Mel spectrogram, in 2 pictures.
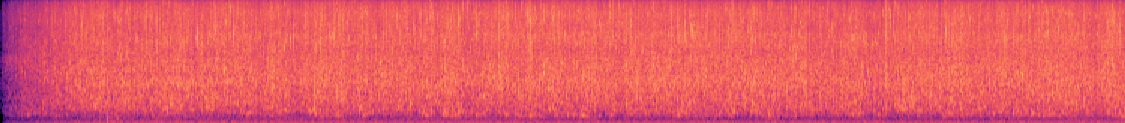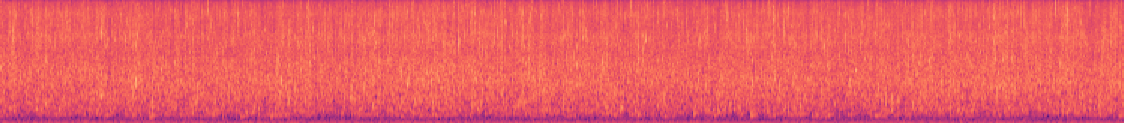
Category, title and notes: Soundscapes > Nature
A recording of water in a stream passing through a flume.
Re, flume, water, ambience, field, flowing, recording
